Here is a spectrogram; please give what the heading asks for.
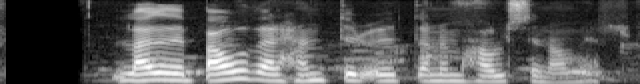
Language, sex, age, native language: Icelandic, male, 13, Icelandic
